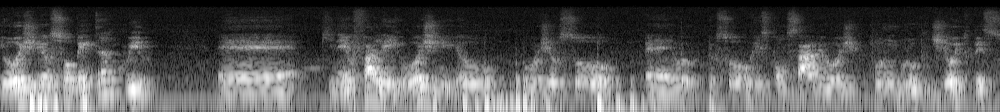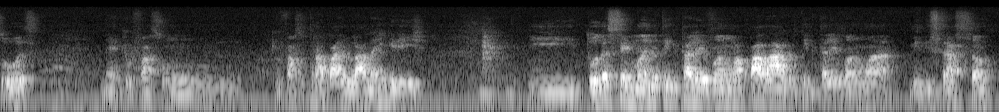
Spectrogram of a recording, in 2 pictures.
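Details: Adult Portuguese-speaking man with stuttering and speech blocks since childhood, after group therapy, still stuttering; stuttering.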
